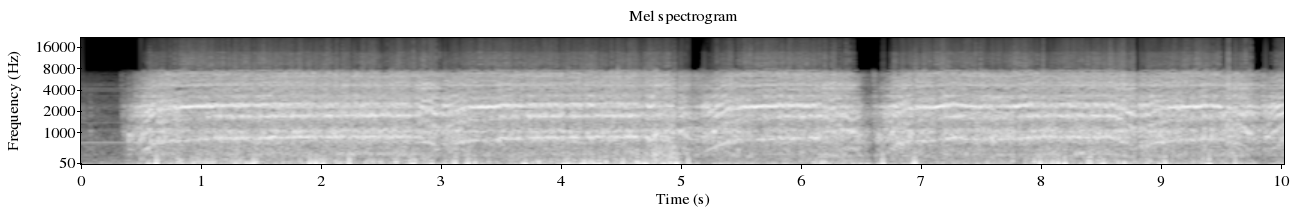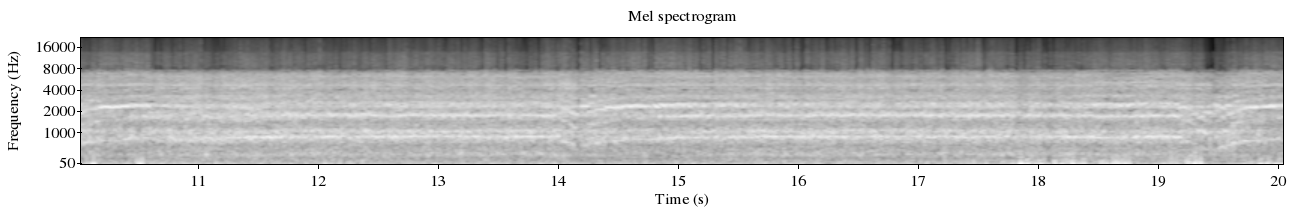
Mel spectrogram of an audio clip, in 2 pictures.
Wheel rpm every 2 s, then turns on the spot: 60, 210, 180, 160, 190, 190, 230, 210, 230, 190.
none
